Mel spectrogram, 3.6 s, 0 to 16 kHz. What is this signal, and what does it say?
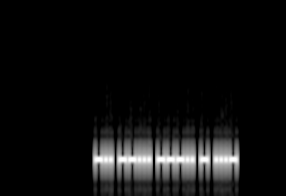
Morse code, heard as a keyed tone, about 39 wpm, 690 Hz. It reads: D78TV
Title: Code Groups - 5 Letter:Numbers - 40wpm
